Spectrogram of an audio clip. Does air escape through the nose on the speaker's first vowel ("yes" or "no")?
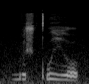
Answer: no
